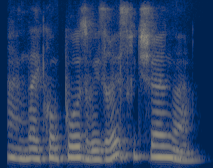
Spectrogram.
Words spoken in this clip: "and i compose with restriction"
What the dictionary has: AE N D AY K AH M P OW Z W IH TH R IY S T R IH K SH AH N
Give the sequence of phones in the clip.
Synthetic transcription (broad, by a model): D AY K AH P OW Z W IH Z R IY S T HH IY K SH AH N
